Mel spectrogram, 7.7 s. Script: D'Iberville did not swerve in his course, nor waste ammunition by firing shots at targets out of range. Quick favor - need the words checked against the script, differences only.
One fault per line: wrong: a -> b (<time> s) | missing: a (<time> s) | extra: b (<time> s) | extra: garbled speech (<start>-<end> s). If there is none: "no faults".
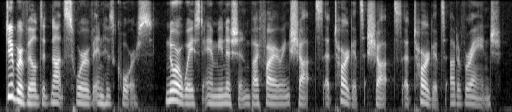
extra: shots at targets (5.5 s)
